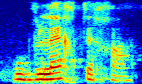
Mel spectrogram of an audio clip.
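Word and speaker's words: ובלכתך: Uvlechtecha.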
